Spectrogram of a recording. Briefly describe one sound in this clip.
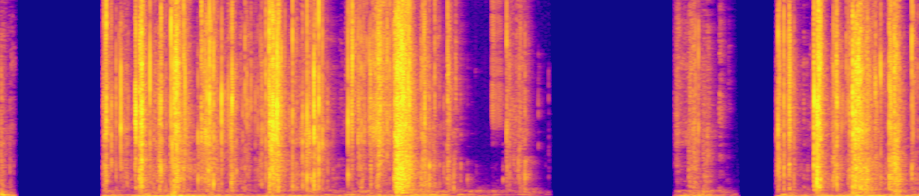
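A foil wrapper crinkles and tears as hands open a pack.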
